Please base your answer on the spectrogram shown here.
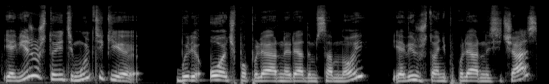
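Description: A woman's voice: lowish voice, expressive, fast, a little mellow, no room sound, faint music behind. A young woman co-hosting a casual chat, talking in a colloquial, rambling way with plenty of slang.

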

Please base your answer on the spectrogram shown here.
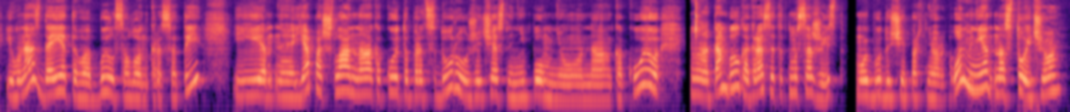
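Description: Woman in her thirties, interview guest, rambling conversational storytelling full of pauses and fillers. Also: mid-range voice, expressive. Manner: chatty, hesitant, frequent "uh" fillers and self-corrections. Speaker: guest, psychotherapist and coach.

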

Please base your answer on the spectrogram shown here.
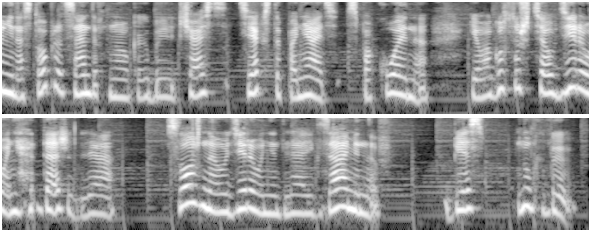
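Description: Young female podcast host, solo confessional talk, higher voice, faint music bed. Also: darkish tone. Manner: candid, restarts often, nervous laughs. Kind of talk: personal podcast monologue.

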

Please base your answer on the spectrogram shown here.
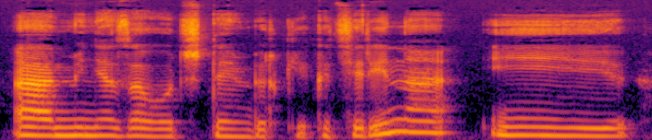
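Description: A woman's voice: medium pitch, a little slow, gravelly, warm tone. Chatty woman in her early thirties. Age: early 30s. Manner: chatty, informal storytelling. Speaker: podcast co-host. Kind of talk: casual chat among co-hosts.

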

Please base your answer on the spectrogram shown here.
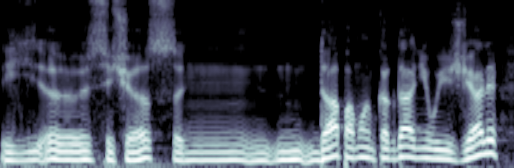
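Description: A man's voice: lowish voice, slow pace, darkish tone, clear, resonant tone. A man hosting a casual live radio phone-in, talking in a hesitant way as if thinking aloud. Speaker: radio host.

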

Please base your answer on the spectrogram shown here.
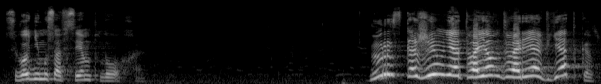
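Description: A woman's voice: extremely high pitch, very animated, measured pace, heavily acted. A woman playing a sheltered, self-assured young prince who is curious and genteel, in a radio play. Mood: confiding, curious. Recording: vintage 1950s radio play recording.

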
